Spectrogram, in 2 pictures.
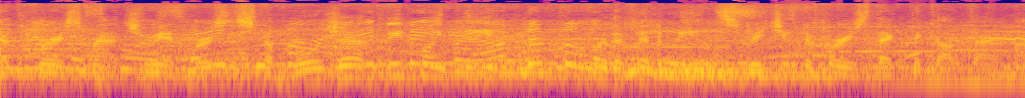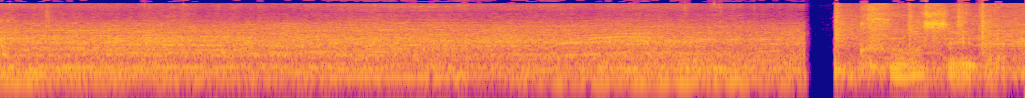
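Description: A large crowd cheers and shouts loudly in a big echoing arena.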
